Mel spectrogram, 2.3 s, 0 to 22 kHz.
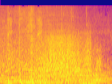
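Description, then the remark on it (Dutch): A car engine roars steadily for a couple of seconds, a low rumbling drone under loud broad hiss of tires and wind, as an Audi RS Q3 drives across a frozen lake in Swedish Lapland. “En hij had ook een leuke auto bij zich. Audi RS Q3.”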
